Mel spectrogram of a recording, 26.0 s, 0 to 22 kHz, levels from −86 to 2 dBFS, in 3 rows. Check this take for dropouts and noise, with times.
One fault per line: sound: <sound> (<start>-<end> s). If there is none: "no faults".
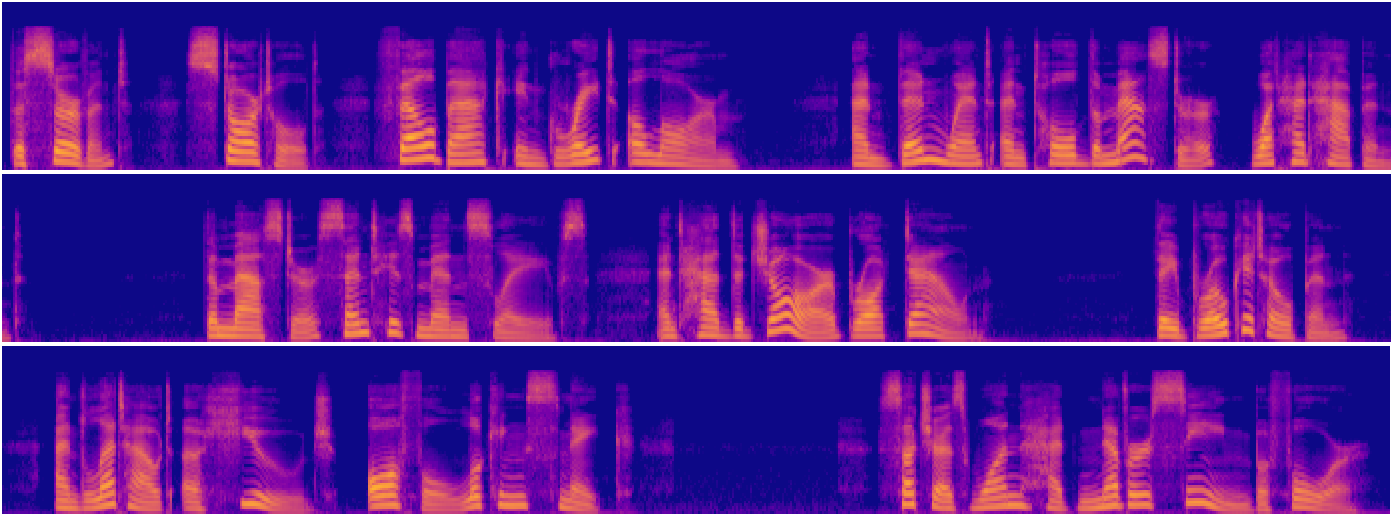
no faults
